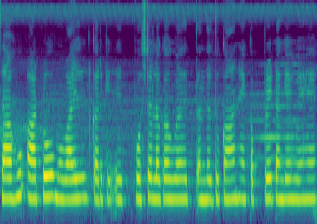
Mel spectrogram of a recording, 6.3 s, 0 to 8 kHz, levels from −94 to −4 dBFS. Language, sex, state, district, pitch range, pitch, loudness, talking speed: Hindi, female, Madhya Pradesh, Umaria, 230-240 Hz, 235 Hz, -16 LUFS, 140 wpm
